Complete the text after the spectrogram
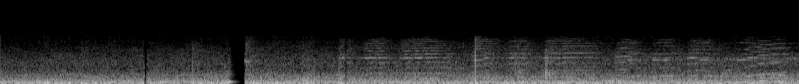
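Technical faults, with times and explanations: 1.44 to 1.48 s and 3.44 to 3.48 s, short concealed packet loss: about 20 ms of audio arrived too late for the decoder each time, and the receiver covered the hole by extending the preceding sound before blending back. This leaves a brief smear or wobble, with a fleeting sound possibly lost.
2.30 to 2.46 s, burst of packet loss: several consecutive packets went missing, about 140 ms in all, and the receiver stretched the last sound over roughly 144 ms while fading it, ending in about 30 ms of silence. The result is a held buzz or dying hiss, then the sound resumes with that stretch gone. Through the G.711 mu-law call path at 64 kbps, nothing above 4 kHz is heard.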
